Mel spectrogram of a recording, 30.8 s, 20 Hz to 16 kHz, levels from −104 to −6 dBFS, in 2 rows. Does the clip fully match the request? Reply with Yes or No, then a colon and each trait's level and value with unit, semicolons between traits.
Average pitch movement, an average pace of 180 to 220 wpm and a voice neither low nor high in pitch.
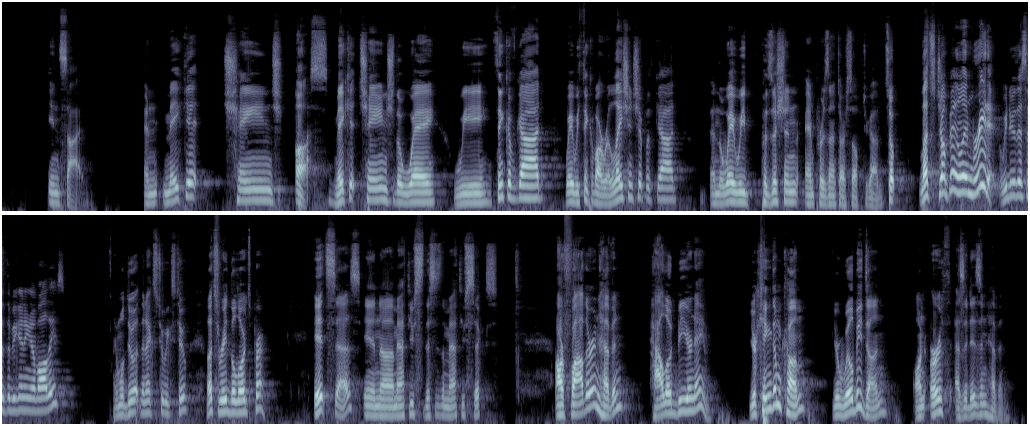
No: wide, 6.7 semitones; average, 185 wpm; medium, 145 Hz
